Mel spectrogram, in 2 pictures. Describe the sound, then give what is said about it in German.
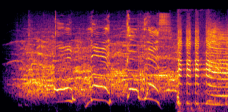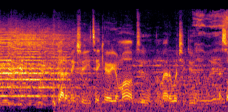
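A studio audience of housewives screams and shrieks with joy, many high-pitched voices overlapping in loud, sustained excited cries that swell and keep going throughout. “Solange Hausfrauen vor Freude schreien, ist alles gut.”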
